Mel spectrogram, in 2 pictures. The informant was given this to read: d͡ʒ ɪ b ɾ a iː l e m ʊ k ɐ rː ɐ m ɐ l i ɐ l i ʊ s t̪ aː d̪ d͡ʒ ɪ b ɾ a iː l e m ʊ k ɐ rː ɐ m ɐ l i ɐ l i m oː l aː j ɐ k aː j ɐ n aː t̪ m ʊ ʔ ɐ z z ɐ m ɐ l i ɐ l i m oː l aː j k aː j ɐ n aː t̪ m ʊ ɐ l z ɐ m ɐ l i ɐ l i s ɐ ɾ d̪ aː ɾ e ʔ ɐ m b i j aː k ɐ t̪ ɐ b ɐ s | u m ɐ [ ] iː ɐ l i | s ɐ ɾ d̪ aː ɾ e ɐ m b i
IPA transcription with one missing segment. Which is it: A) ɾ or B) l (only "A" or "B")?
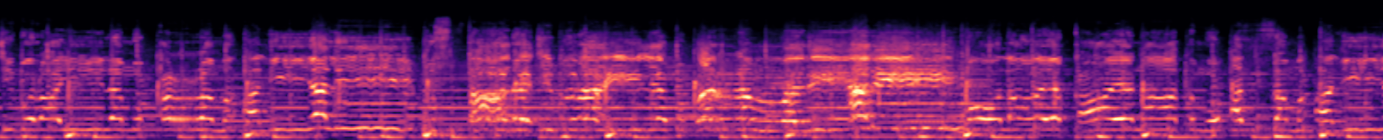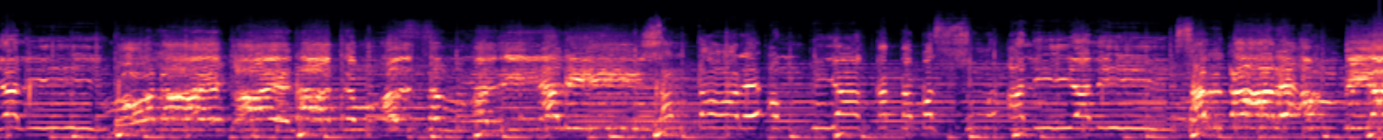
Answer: B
